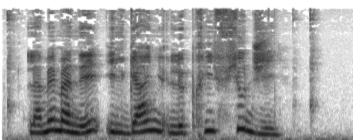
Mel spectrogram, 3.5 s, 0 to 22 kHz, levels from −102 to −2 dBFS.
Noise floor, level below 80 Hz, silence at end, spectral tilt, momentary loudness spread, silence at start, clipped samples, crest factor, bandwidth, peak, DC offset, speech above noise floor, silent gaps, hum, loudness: -36 dBFS; -48 dBFS; 0.4 s; -3.5 dB/octave; 20 LU; 0.05 s; under 0.1%; 16 dB; 17 kHz; 0 dBFS; under 0.1%; 21 dB; none; none; -15 LUFS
